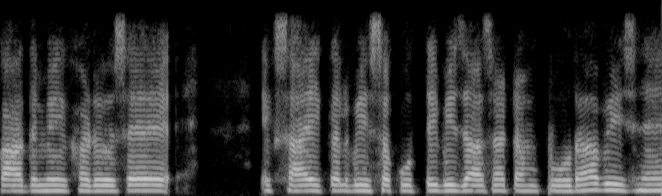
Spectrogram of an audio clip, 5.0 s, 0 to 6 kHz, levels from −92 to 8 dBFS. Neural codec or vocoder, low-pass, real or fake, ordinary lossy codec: codec, 16 kHz, 4 kbps, FreqCodec, smaller model; 5.4 kHz; fake; none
